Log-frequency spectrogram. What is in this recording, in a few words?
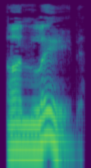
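"unlade", English, British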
